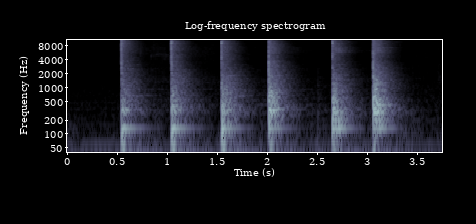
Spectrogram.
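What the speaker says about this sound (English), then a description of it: "just to tack it down a little bit more, we'll do a nail between the two as well" Six sharp hammer blows drive a nail into a wooden National beehive super, spaced about half a second apart, loud and close with short ringing decays and no talk.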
